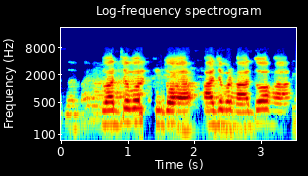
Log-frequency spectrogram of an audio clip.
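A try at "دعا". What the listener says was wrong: ওটা হা না আইন?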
